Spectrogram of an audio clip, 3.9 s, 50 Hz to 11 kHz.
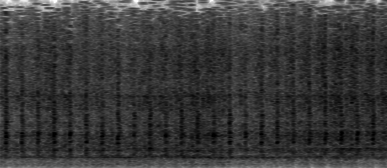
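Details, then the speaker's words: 2003 Dodge Ram Cummins 5.9 diesel: loud sharp metallic knock about three per second over diesel clatter; flex plate and transmission ruled out, compression test pending. "2003 Dodge 5.9 comings making a loud knocking noise I'm going to take it in tomorrow"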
